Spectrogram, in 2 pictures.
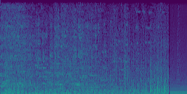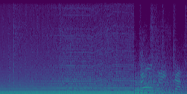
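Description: A loud burst of shattering glass and rapid gunfire from a movie sound effect lasts about three seconds. It cuts abruptly to a sustained musical tone, then ends with a clattering tail.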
